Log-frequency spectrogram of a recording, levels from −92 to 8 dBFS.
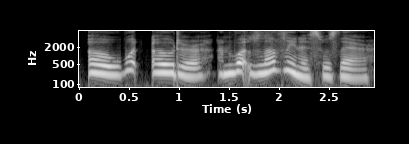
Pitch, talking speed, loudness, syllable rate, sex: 225 Hz, 160 wpm, -17 LUFS, 5.1 syllables/s, female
